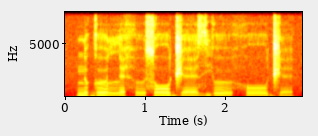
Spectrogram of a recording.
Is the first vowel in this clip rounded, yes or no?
yes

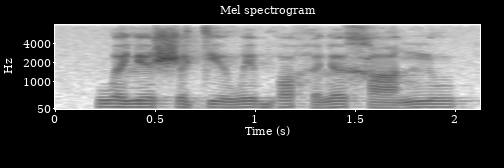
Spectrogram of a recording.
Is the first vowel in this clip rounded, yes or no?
no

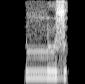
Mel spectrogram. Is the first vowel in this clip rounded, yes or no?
no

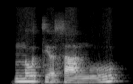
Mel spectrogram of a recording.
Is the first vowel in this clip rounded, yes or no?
yes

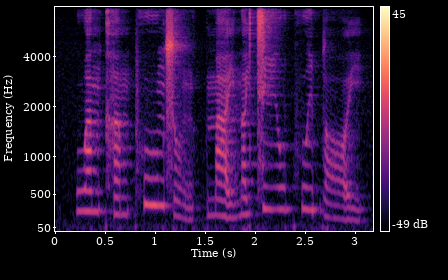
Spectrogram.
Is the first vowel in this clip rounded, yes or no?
no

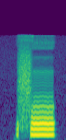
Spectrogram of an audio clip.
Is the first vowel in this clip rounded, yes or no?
yes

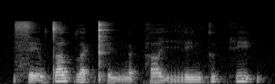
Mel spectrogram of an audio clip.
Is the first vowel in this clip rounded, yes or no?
no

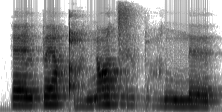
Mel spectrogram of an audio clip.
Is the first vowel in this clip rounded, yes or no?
no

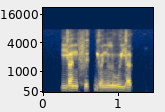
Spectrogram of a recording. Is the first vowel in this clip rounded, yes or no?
no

